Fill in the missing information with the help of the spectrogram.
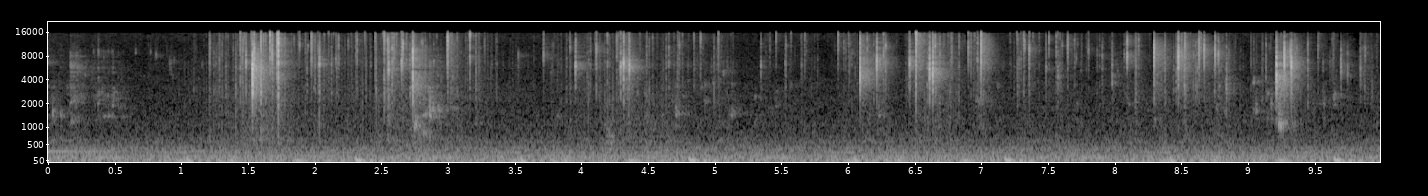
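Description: Faint, irregular clicks and ticks, a few a second, some with a short falling tail, over a low steady room hum.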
